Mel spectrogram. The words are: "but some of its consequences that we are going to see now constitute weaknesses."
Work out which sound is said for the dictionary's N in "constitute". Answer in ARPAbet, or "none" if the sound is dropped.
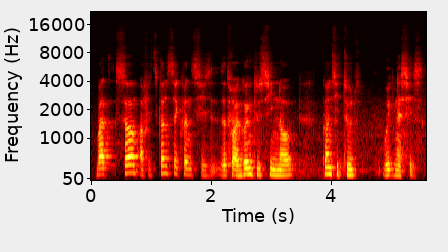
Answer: N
